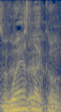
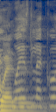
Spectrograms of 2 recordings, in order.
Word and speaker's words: Weslaco: Así no se dice, güey. Weslaco. ¿Cómo se dice Weslaco, Andrés? Así como se oye, así como se escribe Weslaco. Sí, no. Yo porque lo sé pronunciar, pero éxito. Éxito. Muy bien. ¿Y? Así es como como yo digo acá a los gringos que le dicen Weslaco.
